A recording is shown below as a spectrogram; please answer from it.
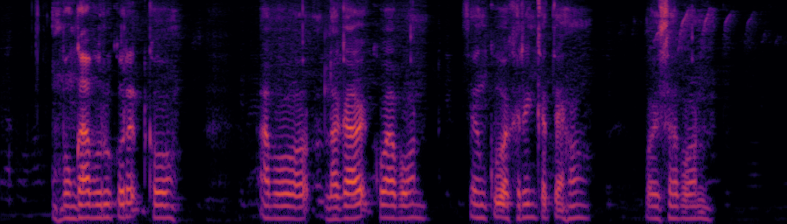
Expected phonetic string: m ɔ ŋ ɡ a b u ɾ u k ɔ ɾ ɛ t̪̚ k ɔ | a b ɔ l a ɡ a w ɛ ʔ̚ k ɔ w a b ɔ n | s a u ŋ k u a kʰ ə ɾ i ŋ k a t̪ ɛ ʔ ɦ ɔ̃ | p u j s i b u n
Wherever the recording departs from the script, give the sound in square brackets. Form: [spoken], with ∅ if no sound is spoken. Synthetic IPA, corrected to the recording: [b] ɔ ŋ ɡ a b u ɾ u k ɔ ɾ ɛ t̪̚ k ɔ | a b ɔ l a ɡ a w ɛ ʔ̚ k ɔ w a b ɔ n | s [ɛ] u ŋ k u a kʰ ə ɾ i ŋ k a t̪ ɛ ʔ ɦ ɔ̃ | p [ɔ] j s [a] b [ɔ] n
